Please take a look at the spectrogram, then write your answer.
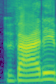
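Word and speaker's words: Mhairi: my sister's middle name is Vary, but it's spelled M-H. Yeah. M-H-E-I-R-I.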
